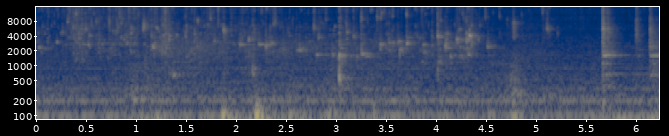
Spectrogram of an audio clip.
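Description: Water draining and dripping from a tilted stainless-steel strainer of soaked, sprouted moong beans into a steel bowl below. Near the end comes a sharp knock as the strainer is set back down into the bowl.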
